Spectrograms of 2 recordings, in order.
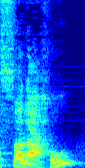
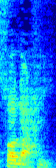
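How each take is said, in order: First: The word ends with a u vowel. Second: The word ends with an i vowel. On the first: "Bukan Salahu" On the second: "bukan Salahi"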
